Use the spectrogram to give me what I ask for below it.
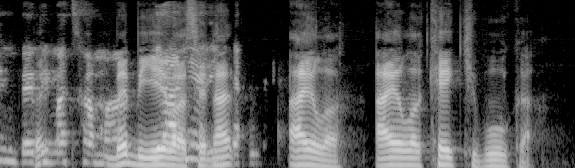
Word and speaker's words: Isla: Isla Cake Chibuka. Isla, like, it's like how you pronounce island. It's Isla. abantu basinga mu Uganda bamwita isla naye nga it's like it's island.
